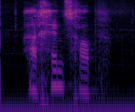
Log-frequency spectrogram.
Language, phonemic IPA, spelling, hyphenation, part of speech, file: Dutch, /aːˈɣɛnt.sxɑp/, agentschap, agent‧schap, noun, Nl-agentschap.ogg
- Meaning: agency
